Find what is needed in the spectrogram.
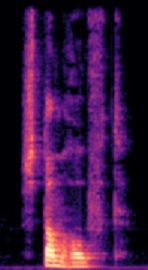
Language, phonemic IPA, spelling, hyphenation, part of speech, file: Dutch, /ˈstɑm.ɦoːft/, stamhoofd, stam‧hoofd, noun, Nl-stamhoofd.ogg
- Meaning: a tribal chief or leader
